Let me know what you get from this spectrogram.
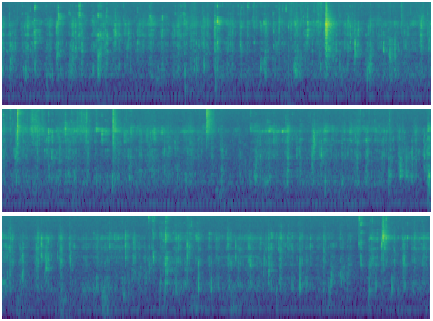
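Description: A person chewing a mouthful of braised pork phá lấu with many short, wet smacks and clicks of lips and teeth.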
